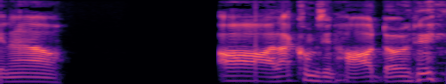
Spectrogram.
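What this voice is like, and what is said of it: Usual voice. Nothing is said of it.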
